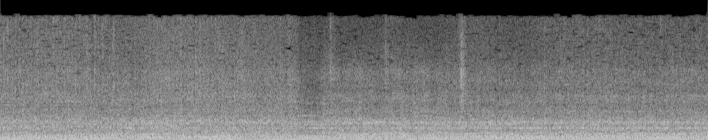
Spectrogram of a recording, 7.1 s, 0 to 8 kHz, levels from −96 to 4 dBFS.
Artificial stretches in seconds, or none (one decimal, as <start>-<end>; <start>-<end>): 1.2-5.5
